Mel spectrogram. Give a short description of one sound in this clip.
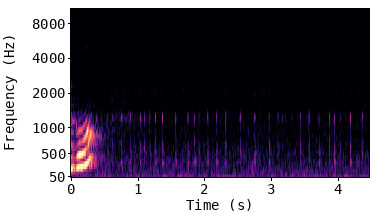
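A makeup brush brushes softly over skin.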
